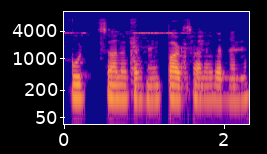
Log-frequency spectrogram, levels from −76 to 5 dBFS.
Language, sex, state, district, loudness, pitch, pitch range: Hindi, male, Uttar Pradesh, Jyotiba Phule Nagar, -20 LUFS, 125 Hz, 125-130 Hz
